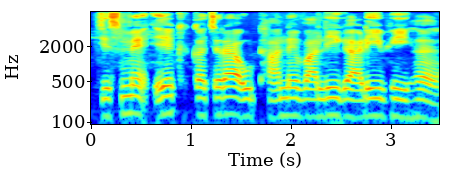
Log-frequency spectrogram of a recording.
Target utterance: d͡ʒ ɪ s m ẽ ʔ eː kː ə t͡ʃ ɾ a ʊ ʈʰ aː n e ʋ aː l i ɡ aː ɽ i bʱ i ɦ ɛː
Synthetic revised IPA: d͡ʒ ɪ s m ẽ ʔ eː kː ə t͡ʃ ɾ a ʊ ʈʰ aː n e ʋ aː l i ɡ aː ɽ i bʱ i ɦ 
